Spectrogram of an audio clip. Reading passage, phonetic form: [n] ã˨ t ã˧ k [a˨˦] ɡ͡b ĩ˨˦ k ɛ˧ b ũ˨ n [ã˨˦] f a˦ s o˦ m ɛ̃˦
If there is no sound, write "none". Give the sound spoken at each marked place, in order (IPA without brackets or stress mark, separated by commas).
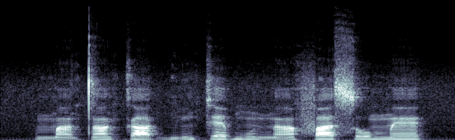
m, a˨, ã˨˦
